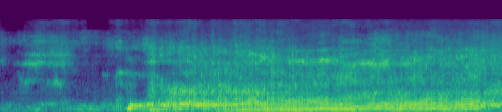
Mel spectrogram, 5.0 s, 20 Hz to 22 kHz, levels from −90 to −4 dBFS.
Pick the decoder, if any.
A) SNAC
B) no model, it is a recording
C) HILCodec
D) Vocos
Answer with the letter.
C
